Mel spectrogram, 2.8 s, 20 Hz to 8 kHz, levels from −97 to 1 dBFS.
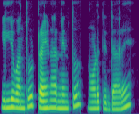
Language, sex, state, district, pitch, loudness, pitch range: Kannada, female, Karnataka, Bangalore, 190 Hz, -17 LUFS, 180-220 Hz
